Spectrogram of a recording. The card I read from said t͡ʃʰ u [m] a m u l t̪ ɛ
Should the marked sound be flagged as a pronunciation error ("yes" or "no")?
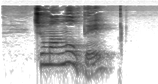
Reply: no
